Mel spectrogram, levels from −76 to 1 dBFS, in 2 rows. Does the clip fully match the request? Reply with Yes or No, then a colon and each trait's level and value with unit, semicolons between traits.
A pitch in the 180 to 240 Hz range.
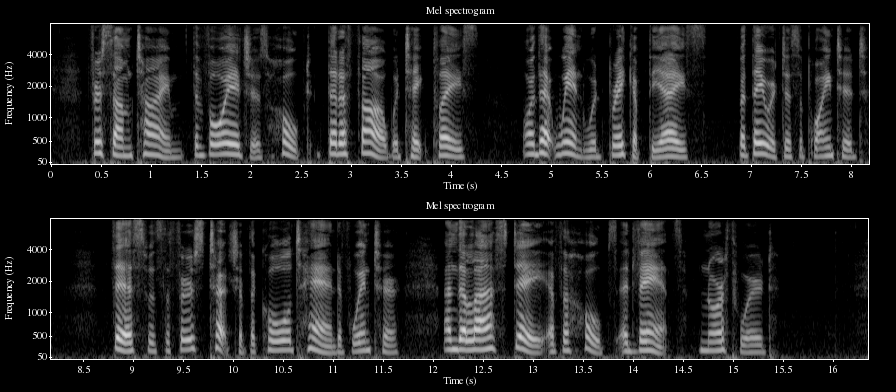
Yes: high, 190 Hz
